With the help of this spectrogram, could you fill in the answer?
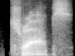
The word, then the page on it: traps: American English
